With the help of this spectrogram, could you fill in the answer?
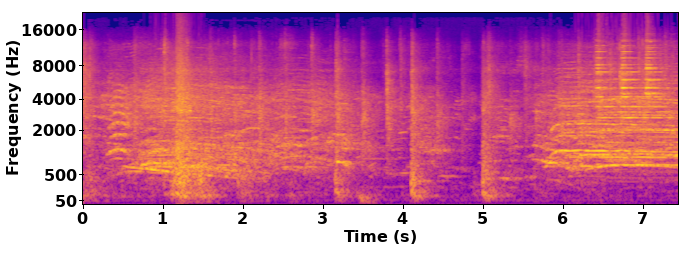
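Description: A folding chair, swung by wrestler Preston at Pat Powers, slams down several times in a wrestling match, sharp loud impacts spaced a second or so apart over a roaring, cheering crowd.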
